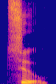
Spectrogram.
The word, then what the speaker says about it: Zoo: Z actually makes a tooth sound. So "Zoo" becomes "Zu".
